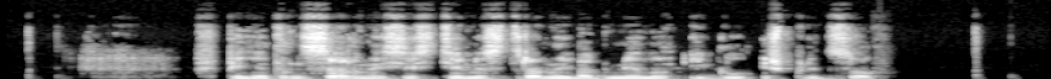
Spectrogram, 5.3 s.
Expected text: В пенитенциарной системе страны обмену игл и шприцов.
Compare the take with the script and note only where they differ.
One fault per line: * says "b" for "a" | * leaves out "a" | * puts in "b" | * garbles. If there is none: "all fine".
all fine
